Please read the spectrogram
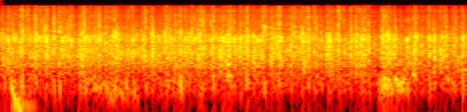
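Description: A crowd applauds steadily, many hands clapping in a dense, even wash of sound that holds at full strength throughout, with no voices standing out.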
